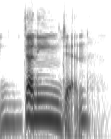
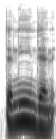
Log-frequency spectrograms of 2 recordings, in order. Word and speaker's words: Dunedin: So is the Dunedin, I'm saying it wrong. What's it again? How do you say the name? – So emphasis on the E, Dunedin. – Dunedin.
